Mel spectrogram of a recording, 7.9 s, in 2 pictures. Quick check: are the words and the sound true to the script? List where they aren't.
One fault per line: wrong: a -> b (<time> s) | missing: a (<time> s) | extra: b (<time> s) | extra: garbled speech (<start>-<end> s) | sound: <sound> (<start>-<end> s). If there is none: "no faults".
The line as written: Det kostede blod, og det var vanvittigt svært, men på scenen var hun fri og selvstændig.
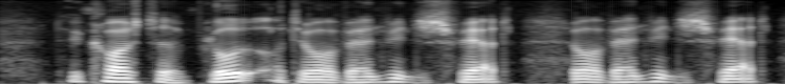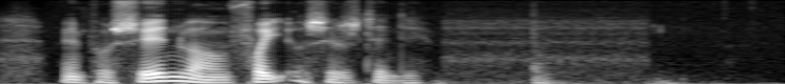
extra: var vanvittigt svært (2.9 s)
sound: thud (6.6-7.0 s)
